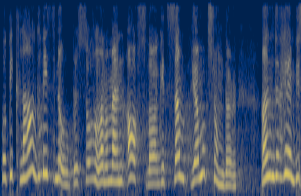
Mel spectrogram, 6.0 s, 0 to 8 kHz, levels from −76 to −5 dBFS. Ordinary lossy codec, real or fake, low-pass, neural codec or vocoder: Opus, 16 kbps; fake; 7.2 kHz; codec, 16 kHz in and 24 kHz out, 0.4 kbps, LongCat-Audio-Codec, two codebook decoder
